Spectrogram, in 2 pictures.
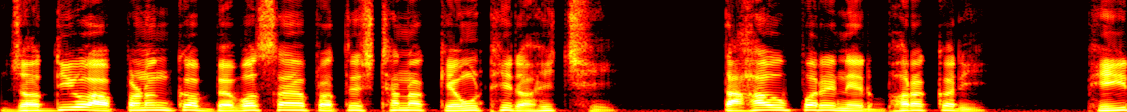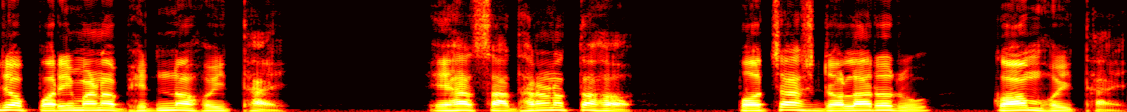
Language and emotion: Odia, neutral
